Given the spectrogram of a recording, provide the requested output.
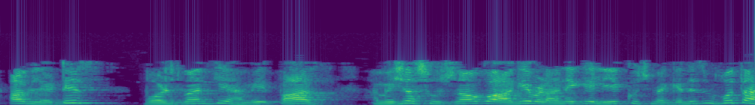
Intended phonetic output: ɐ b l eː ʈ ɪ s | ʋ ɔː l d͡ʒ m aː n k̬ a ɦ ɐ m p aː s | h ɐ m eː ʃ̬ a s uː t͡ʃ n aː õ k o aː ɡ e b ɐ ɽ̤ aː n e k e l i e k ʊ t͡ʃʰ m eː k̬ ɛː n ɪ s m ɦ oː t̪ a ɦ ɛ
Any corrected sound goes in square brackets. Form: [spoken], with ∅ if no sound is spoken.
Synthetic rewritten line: ɐ b l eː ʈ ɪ s | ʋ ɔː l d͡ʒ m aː n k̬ [e] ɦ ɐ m p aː s | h ɐ m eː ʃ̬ a s uː t͡ʃ n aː õ k o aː ɡ e b ɐ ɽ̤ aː n e k e l i e k ʊ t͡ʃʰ m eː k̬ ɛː n ɪ [z] m ɦ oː t̪ a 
